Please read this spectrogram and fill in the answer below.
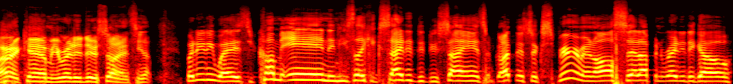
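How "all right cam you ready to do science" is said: put-on grumpy, grouchy, surly old man voice. Retelling a story, the speaker imitates Mr. Wizard as a surly old man. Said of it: "he was kind of like a surly old man".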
